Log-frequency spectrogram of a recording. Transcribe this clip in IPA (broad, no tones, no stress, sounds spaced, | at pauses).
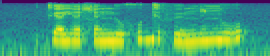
kʲ a j e ɬ e ŋ y xʷ ɘ ɡʲ ɘ f y ŋ i ɲ u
